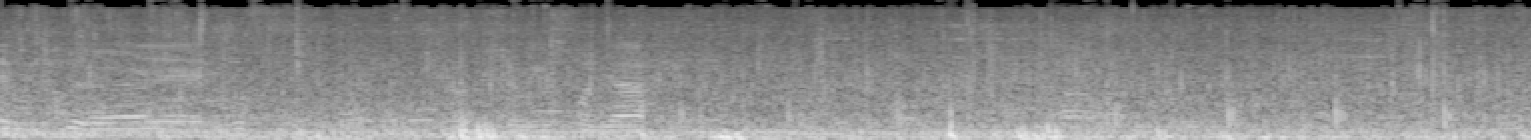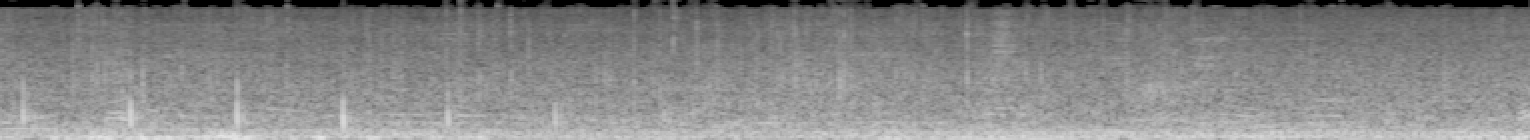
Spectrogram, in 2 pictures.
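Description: Footsteps splash on wet pavement nearby.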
